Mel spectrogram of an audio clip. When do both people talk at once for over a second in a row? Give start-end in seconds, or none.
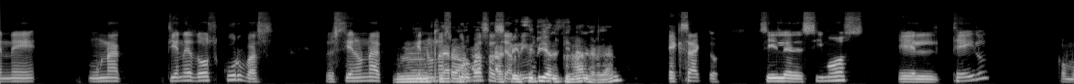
3.9-5.9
